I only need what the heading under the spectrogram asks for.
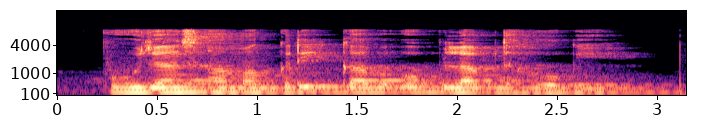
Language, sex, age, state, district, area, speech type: Hindi, male, 18-30, Madhya Pradesh, Gwalior, urban, read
